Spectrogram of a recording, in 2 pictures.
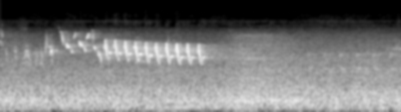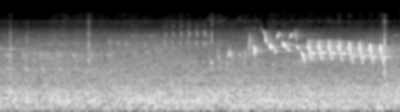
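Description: A songbird sings twice, each song a few quick falling notes running into a fast, even trill, over a steady outdoor hiss.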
